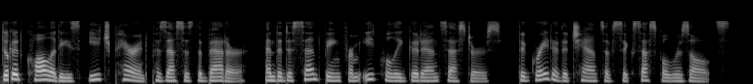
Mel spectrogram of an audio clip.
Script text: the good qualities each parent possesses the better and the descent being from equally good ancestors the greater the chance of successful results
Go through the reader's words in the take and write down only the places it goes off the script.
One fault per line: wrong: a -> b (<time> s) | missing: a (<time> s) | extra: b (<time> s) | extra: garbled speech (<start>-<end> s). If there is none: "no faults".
no faults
